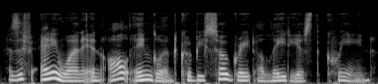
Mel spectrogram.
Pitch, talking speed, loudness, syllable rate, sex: 190 Hz, 255 wpm, -18 LUFS, 5.7 syllables/s, female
